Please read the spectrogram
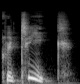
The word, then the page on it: critique: British English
